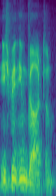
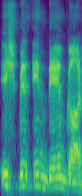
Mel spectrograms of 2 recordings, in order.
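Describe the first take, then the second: First: The words in dem merge into one syllable, im. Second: The words in dem are said as two words. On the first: "इन का एन खत्म किया, देम का डे खत्म किया, तो ये बन गया इम" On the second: "तो ये बन जाता है इन देम गार्ट"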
